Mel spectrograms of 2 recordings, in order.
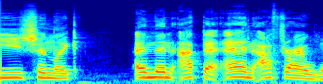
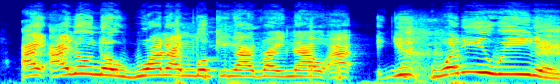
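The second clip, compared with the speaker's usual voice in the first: put-on heaviest New York accent, laid on thick, loud and high; 5 semitones higher, 7 dB louder than usual. Describing a New Yorker on FaceTime, quoting what she says: imitating Mimi's thick New York accent. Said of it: "imitate her accent because she's from New York".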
